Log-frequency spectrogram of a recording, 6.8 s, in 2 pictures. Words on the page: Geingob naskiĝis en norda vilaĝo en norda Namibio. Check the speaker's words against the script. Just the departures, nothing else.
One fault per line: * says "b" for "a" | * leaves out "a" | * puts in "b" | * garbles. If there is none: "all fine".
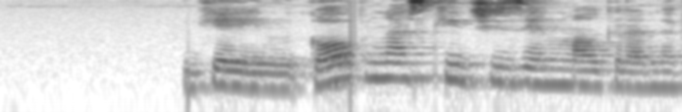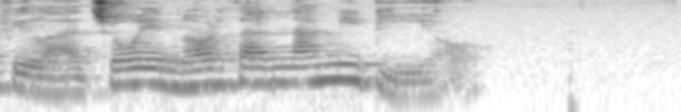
* says "malgranda" for "norda"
